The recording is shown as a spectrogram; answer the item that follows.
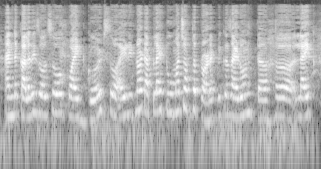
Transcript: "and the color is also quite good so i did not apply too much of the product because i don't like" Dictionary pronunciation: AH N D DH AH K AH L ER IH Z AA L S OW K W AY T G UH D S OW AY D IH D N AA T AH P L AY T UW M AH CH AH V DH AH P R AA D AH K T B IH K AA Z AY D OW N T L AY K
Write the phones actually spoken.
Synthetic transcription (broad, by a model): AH N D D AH K AH L ER IH Z AA L S OW K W AY T G UH D S OW AY D IH D N AA T AH P L AY T UW M AH CH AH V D AH P R AA D AH K T B IH K AA Z AY D OW N T L AY K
